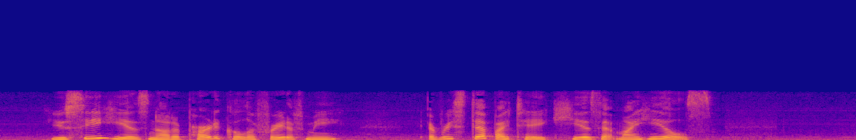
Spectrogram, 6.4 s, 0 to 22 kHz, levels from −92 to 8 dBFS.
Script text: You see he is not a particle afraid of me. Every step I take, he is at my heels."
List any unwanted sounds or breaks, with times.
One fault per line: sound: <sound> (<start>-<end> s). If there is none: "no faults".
no faults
